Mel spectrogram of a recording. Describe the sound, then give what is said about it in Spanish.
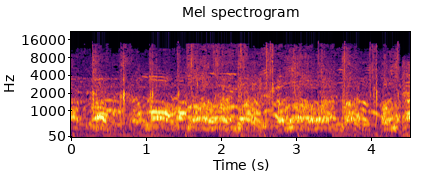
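A large crowd of Arab people cheers, applauds and chants loudly in unison, giving thanks to Allah as missile lights cross the sky toward Israel, many voices shouting together with sharp rising calls over a steady roar, continuous throughout. “Muchos árabes aplaudían, daban gracias a Alá, pidiendo a su Dios que esas luces que cruzaban el cielo hicieran todo el daño posible a gente de Israel.”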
